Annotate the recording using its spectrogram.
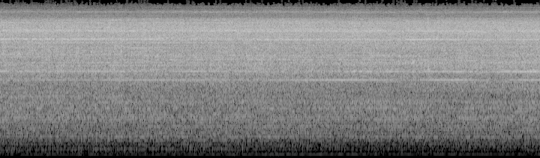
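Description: Small electric motors and rotor of an Air Hogs Fly Crane toy helicopter spinning at full power in a steady, high-pitched whine. The helicopter stays on the ground despite a freshly charged new LiPo battery, and the owner suspects the motors are at fault.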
